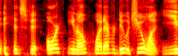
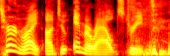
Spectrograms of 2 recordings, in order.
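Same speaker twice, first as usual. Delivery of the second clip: imitated navigation-device voice, mispronounced. Imitating a GPS that can't say a street name: imitating a GPS voice mispronouncing. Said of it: "'cause it can't say Emerald".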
